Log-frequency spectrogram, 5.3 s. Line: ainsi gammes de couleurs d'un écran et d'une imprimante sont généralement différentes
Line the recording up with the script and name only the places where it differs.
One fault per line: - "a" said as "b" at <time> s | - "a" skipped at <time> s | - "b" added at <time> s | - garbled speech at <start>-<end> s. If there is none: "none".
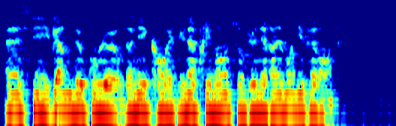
none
